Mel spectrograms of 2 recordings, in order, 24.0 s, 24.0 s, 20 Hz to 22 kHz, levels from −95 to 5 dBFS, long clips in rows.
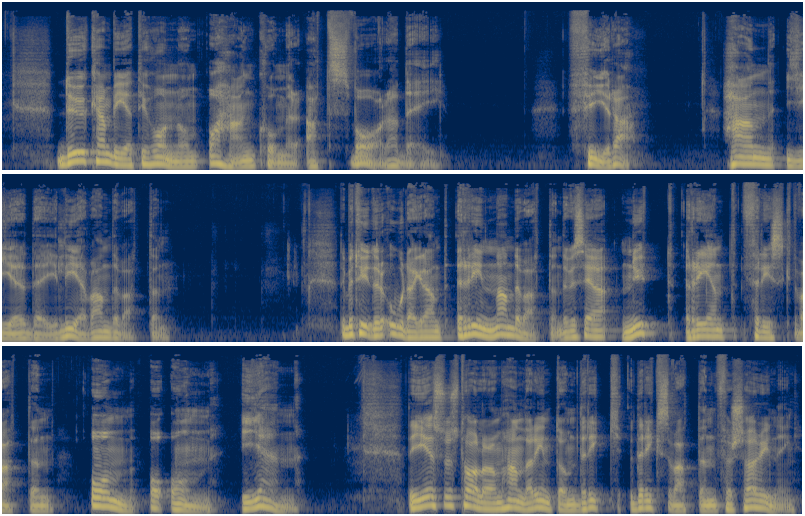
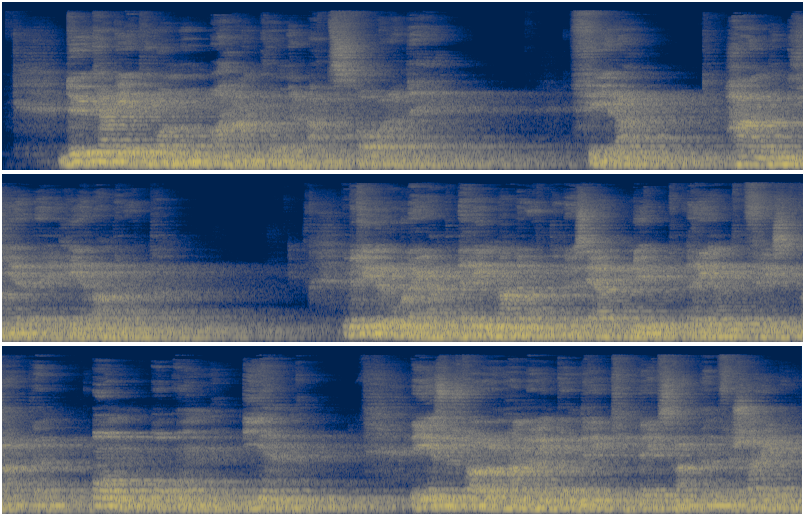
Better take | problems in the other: first | off-mic speech; far // room echo; strong; dies away in 3 s

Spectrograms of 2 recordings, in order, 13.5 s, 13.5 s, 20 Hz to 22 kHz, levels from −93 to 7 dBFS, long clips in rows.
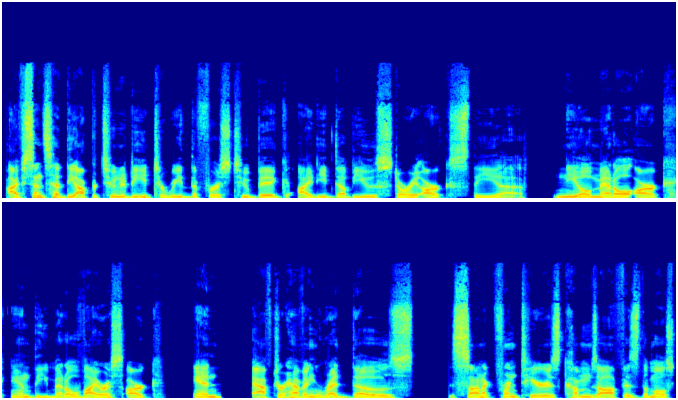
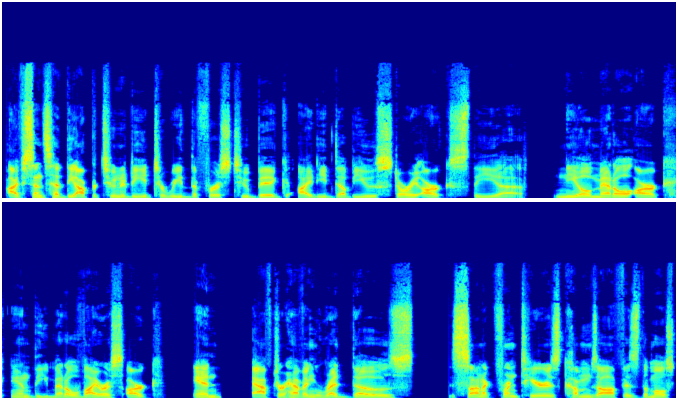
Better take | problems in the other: first | thin; somewhat; fading below 800 Hz

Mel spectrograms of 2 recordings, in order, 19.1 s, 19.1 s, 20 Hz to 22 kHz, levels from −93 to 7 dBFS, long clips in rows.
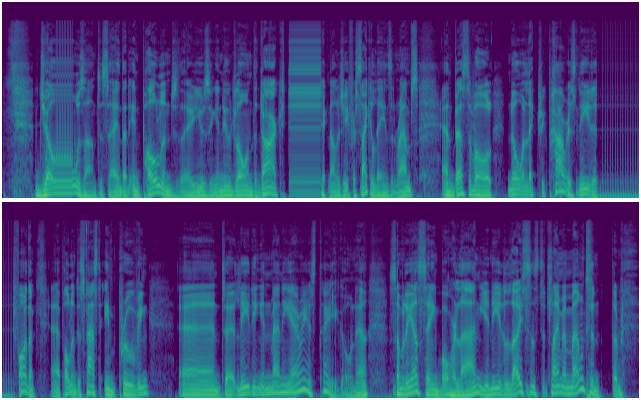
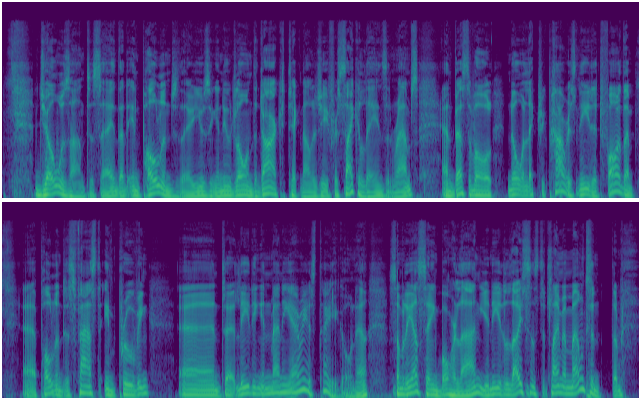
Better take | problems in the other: second | audio freezing; at 1 s, at 4.5 s and at 9 s for 1 s

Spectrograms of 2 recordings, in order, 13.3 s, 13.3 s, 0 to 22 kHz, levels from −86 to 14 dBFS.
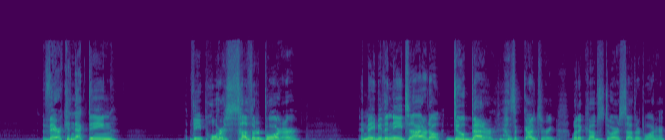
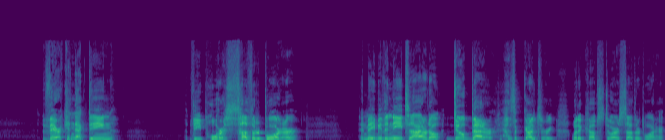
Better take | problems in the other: first | thin; very; fading below 350 Hz

